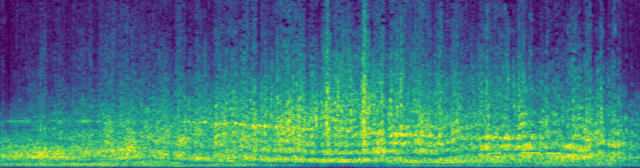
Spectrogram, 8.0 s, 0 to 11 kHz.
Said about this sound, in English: I was right about the other airplanes knowing where I was because almost as soon as I got standing on board the fishing boat, one of the A1s made a low pass over the top of the boat.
